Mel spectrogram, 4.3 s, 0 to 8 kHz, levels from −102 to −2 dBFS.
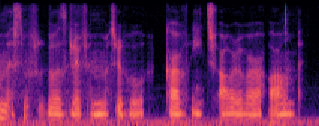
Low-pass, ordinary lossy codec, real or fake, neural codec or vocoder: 7.2 kHz; none; fake; autoencoder, 22.05 kHz, a latent of 192 numbers a frame, VITS, trained on many speakers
